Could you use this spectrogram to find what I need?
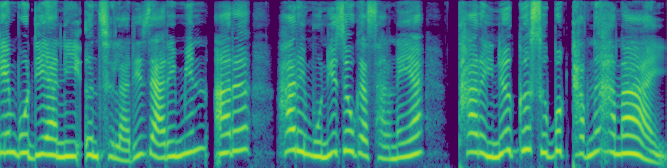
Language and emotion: Bodo, surprised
